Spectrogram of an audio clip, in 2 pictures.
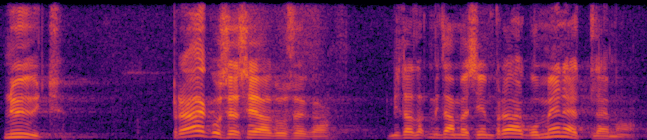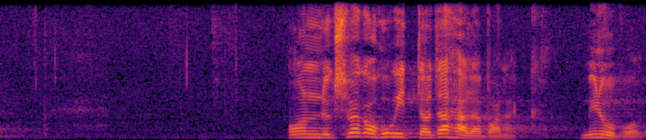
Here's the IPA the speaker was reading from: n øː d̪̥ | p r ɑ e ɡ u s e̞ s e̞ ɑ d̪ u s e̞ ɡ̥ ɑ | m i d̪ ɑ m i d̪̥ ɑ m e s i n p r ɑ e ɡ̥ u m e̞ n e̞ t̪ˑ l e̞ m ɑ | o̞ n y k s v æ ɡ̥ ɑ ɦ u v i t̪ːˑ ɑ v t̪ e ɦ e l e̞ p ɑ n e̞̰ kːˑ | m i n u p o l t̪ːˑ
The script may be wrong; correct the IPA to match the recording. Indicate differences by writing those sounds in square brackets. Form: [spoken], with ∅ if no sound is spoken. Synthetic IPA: n [yː] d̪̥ | p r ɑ e ɡ u s e̞ s e̞ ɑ d̪ u s e̞ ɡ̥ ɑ | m i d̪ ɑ m i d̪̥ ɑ m e s i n p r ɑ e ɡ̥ u m e̞ n e̞ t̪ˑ l e̞ m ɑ | o̞ n y k s v æ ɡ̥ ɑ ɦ u v i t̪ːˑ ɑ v t̪ [æ] ɦ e l e̞ p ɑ n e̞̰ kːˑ | m i n u p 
